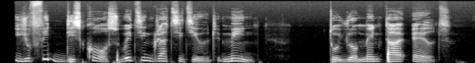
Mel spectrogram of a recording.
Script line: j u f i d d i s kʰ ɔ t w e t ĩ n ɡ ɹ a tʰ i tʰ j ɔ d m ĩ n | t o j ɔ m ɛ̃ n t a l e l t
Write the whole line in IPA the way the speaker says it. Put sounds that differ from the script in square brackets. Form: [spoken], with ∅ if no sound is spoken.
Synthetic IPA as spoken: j u f i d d i s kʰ ɔ [s] w e t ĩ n ɡ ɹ a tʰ i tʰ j [u] d m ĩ n | t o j ɔ m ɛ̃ n t a l [ɛ] l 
